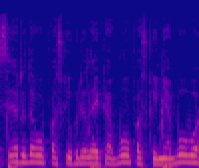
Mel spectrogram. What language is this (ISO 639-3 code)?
lit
